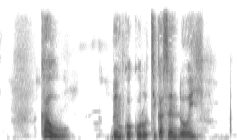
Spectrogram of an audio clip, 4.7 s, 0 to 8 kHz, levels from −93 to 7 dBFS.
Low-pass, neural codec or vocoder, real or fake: 7.2 kHz; codec, 16 kHz in and 24 kHz out, 1 kbps, XY-Tokenizer; fake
